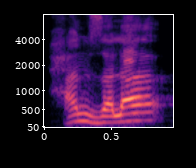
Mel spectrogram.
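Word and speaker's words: حنظلہ: کرنا چاہتا ہوں کہ یہاں ان سے حنزلہ نہیں نکل رہا، یہ حنجلہ کہہ رہے ہیں، تو جب یہ نماز پڑھاتے ہوں گے تو اس وقت یہ تلفظ کیا ادا کرتے ہوں گے؟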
